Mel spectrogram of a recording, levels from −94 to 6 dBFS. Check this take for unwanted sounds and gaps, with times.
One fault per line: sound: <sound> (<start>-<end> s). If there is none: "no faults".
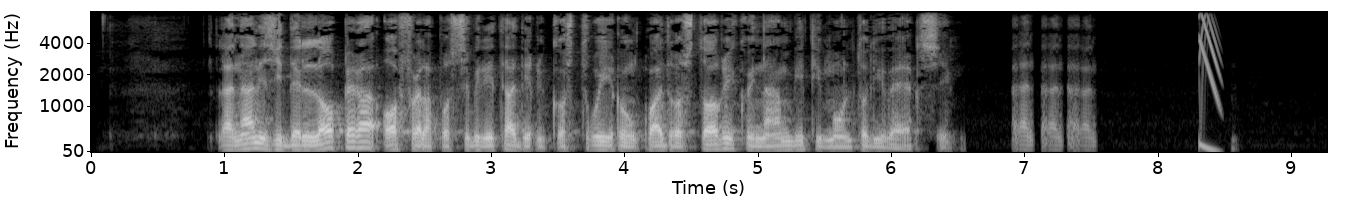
sound: laugh (6.9-7.5 s)
sound: chirp (8.3-8.5 s)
